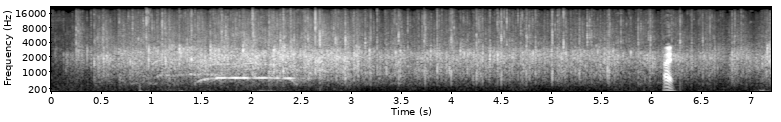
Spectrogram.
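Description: Sustained audience applause, a dense even clatter of many hands clapping steadily for several seconds, with a brief whistle-like tone and a sharp sweep briefly rising above it.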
